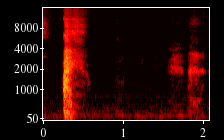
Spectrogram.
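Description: A single short, sharp burst of breath from a person about a quarter second in, followed by faint breath noise near the end.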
